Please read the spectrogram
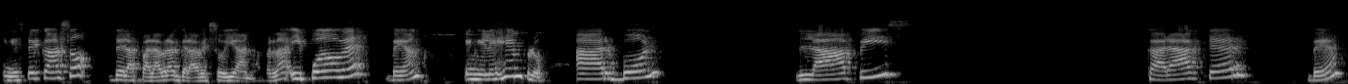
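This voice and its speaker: A woman's voice: mid-range voice, very animated, a bit bright. A woman teaching a grammar lesson to young students, repeating each rule and checking that the class follows. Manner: slow, deliberate, repeats rules, checks understanding with questions. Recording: dull lo-fi audio.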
